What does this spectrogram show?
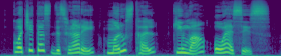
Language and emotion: Marathi, neutral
